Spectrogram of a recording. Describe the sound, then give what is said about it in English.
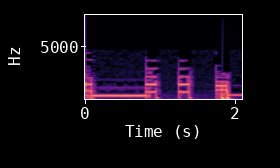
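Telephone dial tone from an exchange line: a loud, steady two-note hum, then three short touch-tone digit beeps, and finally a new steady tone. “Okay, so we got a second dial tone by dialing 660, and it's waiting for us to dial something else.”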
